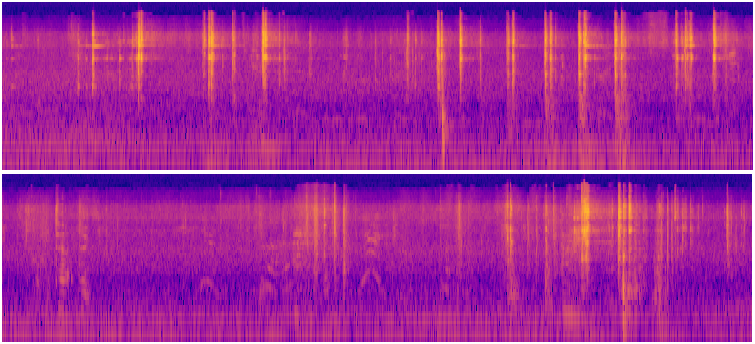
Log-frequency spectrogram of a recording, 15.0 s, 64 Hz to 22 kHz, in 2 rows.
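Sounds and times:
hand tools clinking on metal: 0:00.0 - 0:07.4, 0:12.5 - 0:14.5.

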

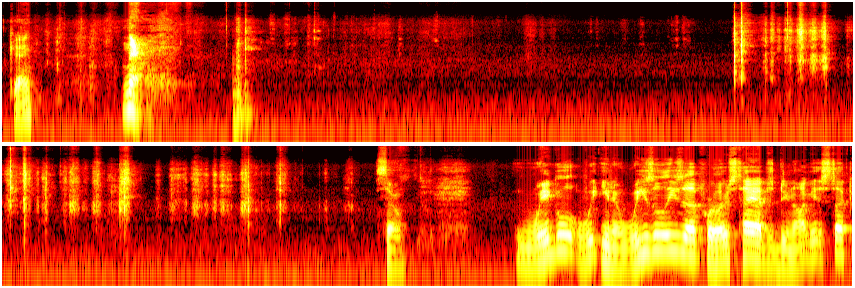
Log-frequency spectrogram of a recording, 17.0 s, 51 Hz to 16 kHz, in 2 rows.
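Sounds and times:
plastic parts clicking and scraping: 0:00.3 - 0:01.1, 0:06.7 - 0:12.1.

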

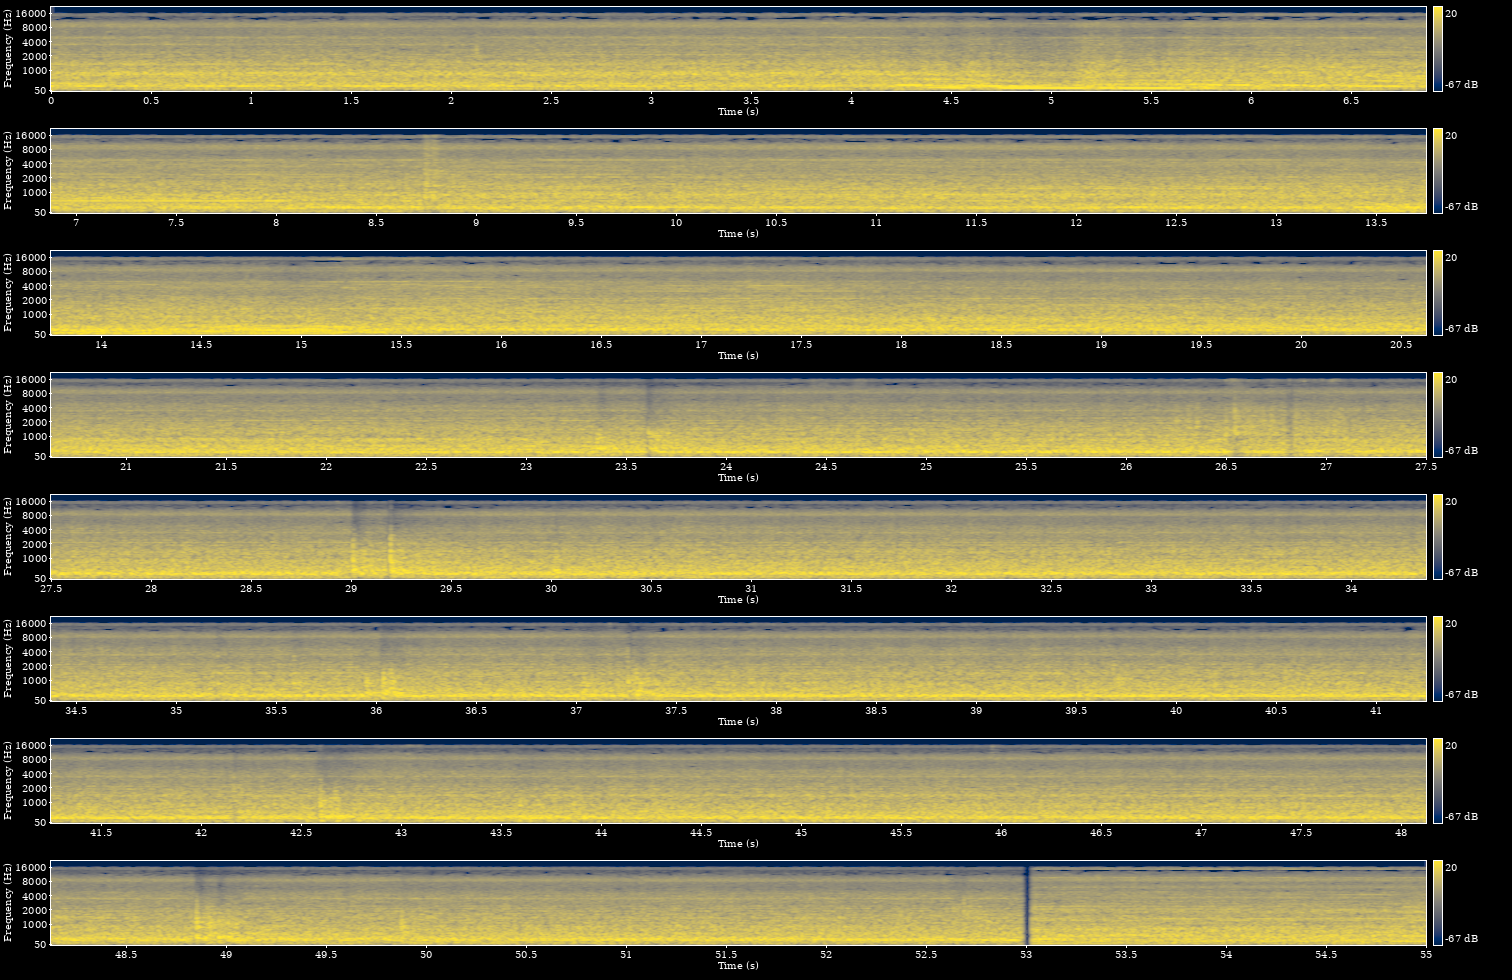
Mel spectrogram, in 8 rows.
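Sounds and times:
low hum: 0:03.4 - 0:24.5.

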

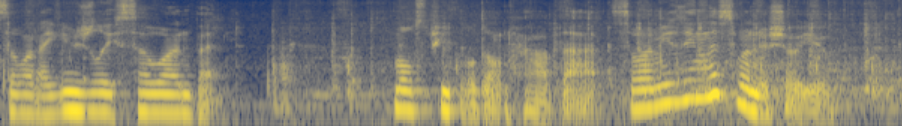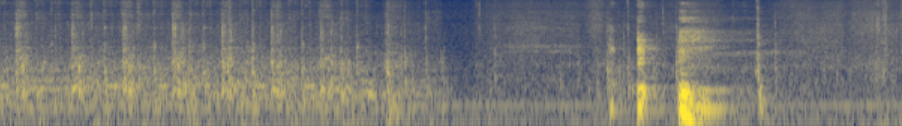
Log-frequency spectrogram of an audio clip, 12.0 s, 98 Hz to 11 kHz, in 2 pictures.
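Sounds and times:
sewing machine stitching: 0:01.8 - 0:09.0.

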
